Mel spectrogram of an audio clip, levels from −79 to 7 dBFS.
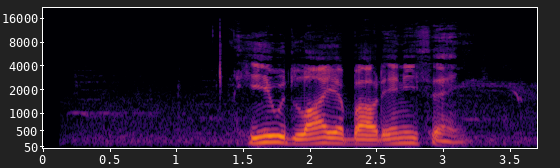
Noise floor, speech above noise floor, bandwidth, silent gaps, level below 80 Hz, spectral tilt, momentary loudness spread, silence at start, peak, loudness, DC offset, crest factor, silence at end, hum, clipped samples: -54 dBFS; 32 dB; 14 kHz; none; -72 dBFS; -6 dB/octave; 16 LU; 1.45 s; -8 dBFS; -23 LUFS; under 0.1%; 16 dB; 0.55 s; none; under 0.1%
